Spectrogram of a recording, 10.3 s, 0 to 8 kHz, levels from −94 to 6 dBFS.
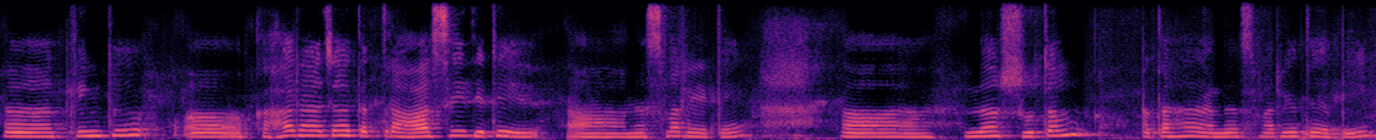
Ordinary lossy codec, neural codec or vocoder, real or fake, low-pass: none; codec, 16 kHz, 2 kbps, X-Codec, HuBERT features, trained on general audio; fake; none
